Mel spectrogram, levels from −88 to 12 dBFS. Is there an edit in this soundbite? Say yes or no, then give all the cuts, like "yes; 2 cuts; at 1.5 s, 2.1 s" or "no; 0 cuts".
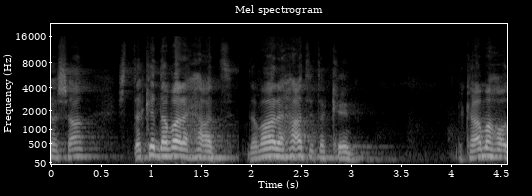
yes; 1 cut; at 1.9 s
